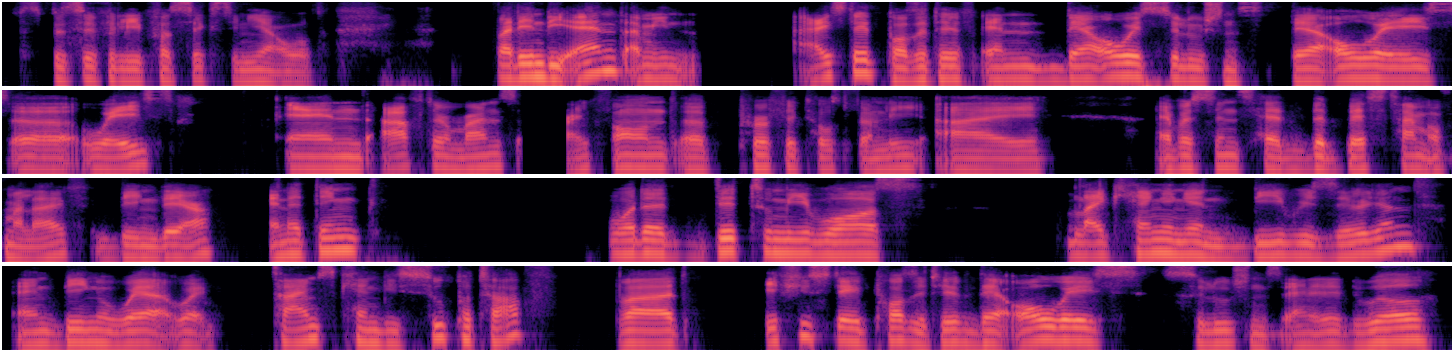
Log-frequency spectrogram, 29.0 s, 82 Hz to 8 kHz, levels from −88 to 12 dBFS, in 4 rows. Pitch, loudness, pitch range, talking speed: 120 Hz, -23 LUFS, 110-130 Hz, 160 wpm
